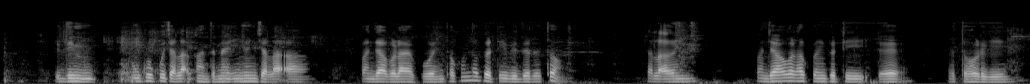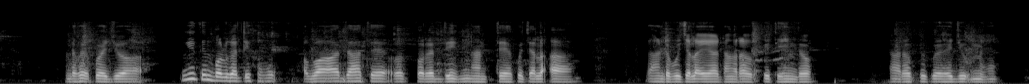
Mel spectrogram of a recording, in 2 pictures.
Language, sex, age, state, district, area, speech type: Santali, male, 18-30, West Bengal, Purba Bardhaman, rural, spontaneous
